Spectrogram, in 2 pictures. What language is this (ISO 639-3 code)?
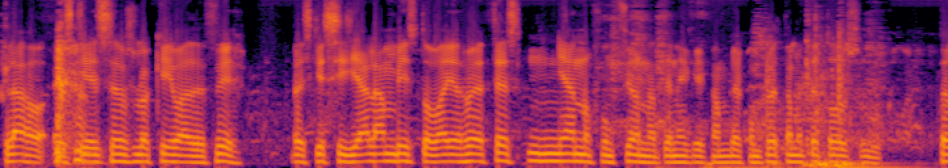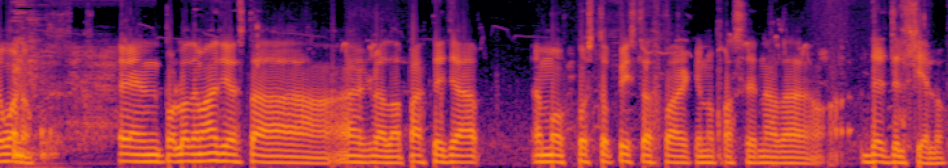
spa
